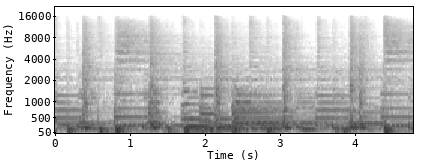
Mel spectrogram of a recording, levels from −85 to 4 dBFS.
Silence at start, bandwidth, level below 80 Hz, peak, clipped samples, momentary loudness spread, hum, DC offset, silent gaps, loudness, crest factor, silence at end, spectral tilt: 0 s; 16.5 kHz; -36 dBFS; -8 dBFS; under 0.1%; 5 LU; none; under 0.1%; none; -25 LUFS; 16 dB; 0 s; -7 dB/octave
